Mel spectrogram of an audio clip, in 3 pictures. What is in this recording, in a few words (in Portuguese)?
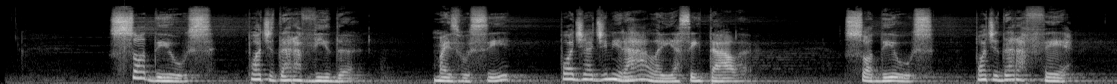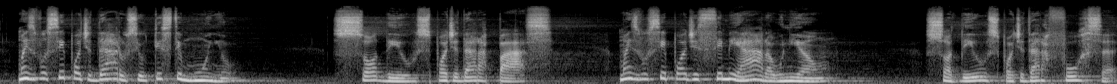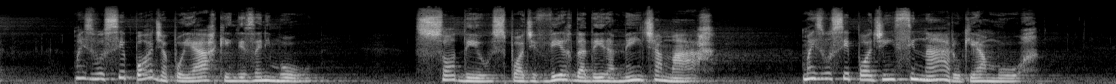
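OTIMISMO EVANGELICO - female, Telemensagens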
